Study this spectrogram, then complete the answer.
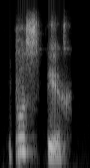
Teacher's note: We just pronounce it shortly, uspіх. We don't even move our lips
